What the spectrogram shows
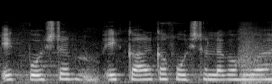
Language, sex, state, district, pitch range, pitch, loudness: Hindi, female, Uttar Pradesh, Shamli, 220-230 Hz, 225 Hz, -15 LUFS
